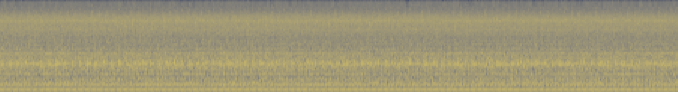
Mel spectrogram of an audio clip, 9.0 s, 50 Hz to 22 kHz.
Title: Стук двигателя хюндай акцент ч1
